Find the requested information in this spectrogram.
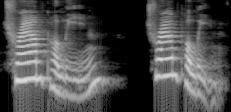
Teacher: the primary stress is on the first syllable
